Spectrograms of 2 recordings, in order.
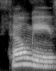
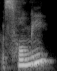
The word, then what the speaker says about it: Sohmi: Sohmi.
